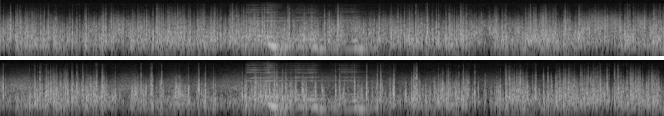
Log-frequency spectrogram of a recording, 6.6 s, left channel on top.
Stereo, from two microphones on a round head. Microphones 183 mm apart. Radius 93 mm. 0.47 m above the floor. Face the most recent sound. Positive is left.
turn(degrees=-35)  # may be behind; listen again after turning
